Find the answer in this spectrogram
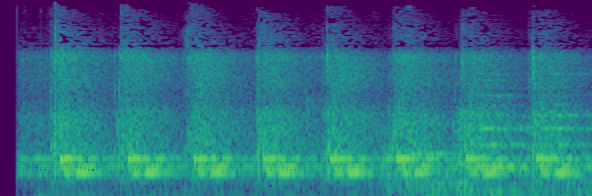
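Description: Live band starting a song: one chord struck over and over, about twice a second, with low notes and higher tones joining from about three seconds in.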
